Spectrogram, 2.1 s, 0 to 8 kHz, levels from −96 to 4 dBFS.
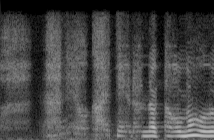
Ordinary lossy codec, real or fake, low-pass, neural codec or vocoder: none; fake; 7.2 kHz; codec, 16 kHz in and 24 kHz out, 0.8 kbps, FocalCodec, streaming, 65536 codes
